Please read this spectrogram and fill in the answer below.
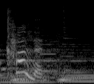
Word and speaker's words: Cullen: it's the only War Cullen that's cullin the Mage wore a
